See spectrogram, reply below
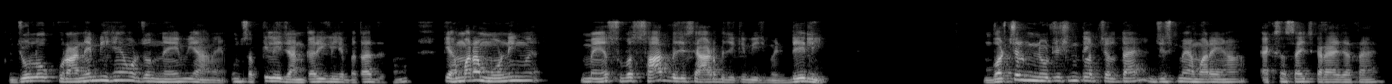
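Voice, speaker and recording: Man, presenter, upbeat sales pitch, emphatic repetition, bright forceful voice, pitch swinging for emphasis. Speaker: presenter at a business opportunity meeting. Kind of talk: presentation to an audience, calling slides and applause.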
